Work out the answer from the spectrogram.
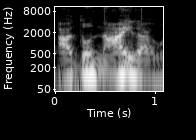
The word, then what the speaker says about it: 아도나이: 하나님을 얘기할 땐 복수를 써서 아도나이라고 하고요. 사람할 땐 아도니를 써요. 인간 주인이나 높은 사람할 때 아도니로 발음을 하고요. 그런데 천지의 주지이신 하나님한테는 아도나이라고 발음을 해요. 원래 히브리어 성경에는요요 자에 요렇게 요렇게 여기 모음자가 붙어서 구별할 수 있는데이이 모음자가 없으면은요 자만으로는 구별이 안 돼요. 근데 그들은 아도니와 아도나이로 읽죠.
